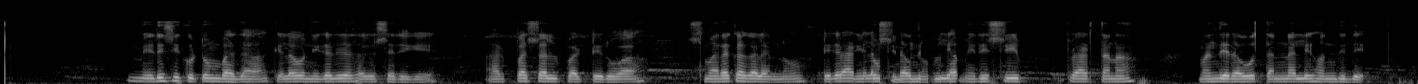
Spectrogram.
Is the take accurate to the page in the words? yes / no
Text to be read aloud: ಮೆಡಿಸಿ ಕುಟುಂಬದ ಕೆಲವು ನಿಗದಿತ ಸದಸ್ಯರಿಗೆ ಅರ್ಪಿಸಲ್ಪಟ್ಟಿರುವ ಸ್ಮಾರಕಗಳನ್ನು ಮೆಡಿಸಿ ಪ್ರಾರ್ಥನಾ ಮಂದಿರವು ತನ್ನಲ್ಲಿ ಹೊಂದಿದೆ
no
